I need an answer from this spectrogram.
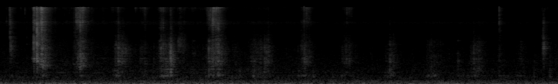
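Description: Prawn cracker (kerupuk udang) being bitten and chewed close to the mouth: a run of crisp crunches in the first three seconds, then fainter chewing crunches.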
